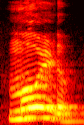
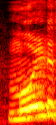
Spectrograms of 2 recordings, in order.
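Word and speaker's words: mould: मोल्ड, मोल्ड शब्द में ओ यू के बाद एल आया है, इसलिए यहाँ पर ओ यू का उच्चारण ओ होगा, इसलिए इसे मोल्ड पढ़ते हैं।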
